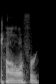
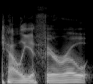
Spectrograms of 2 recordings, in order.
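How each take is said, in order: First: The name is said the local way. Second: The name is said a different, non-local way. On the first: The speaker calls it right. "it's just proof that I know how to pronounce the name" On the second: The speaker calls it wrong. "I made the mistake of calling it Taliaferro"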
